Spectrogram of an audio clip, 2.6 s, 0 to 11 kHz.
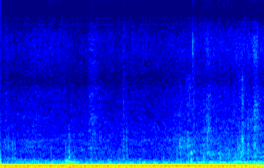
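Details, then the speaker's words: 1998 Suzuki Jimny K6A turbo, about 124,000 km, at idle with an aftermarket exhaust tip apparently welded on: smooth, slightly deep exhaust burble holding one steady tone, no puffing or ticking; healthy idle note. "Nothing crazy. It does have a little bit of a deeper sound. It does have an aftermarket looks like maybe just a tip welded on."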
